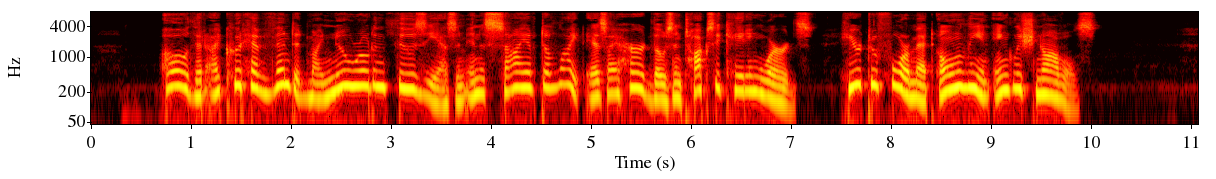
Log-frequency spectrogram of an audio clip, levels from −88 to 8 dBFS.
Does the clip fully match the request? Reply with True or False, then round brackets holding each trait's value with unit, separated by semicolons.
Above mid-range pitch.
True (210 Hz)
